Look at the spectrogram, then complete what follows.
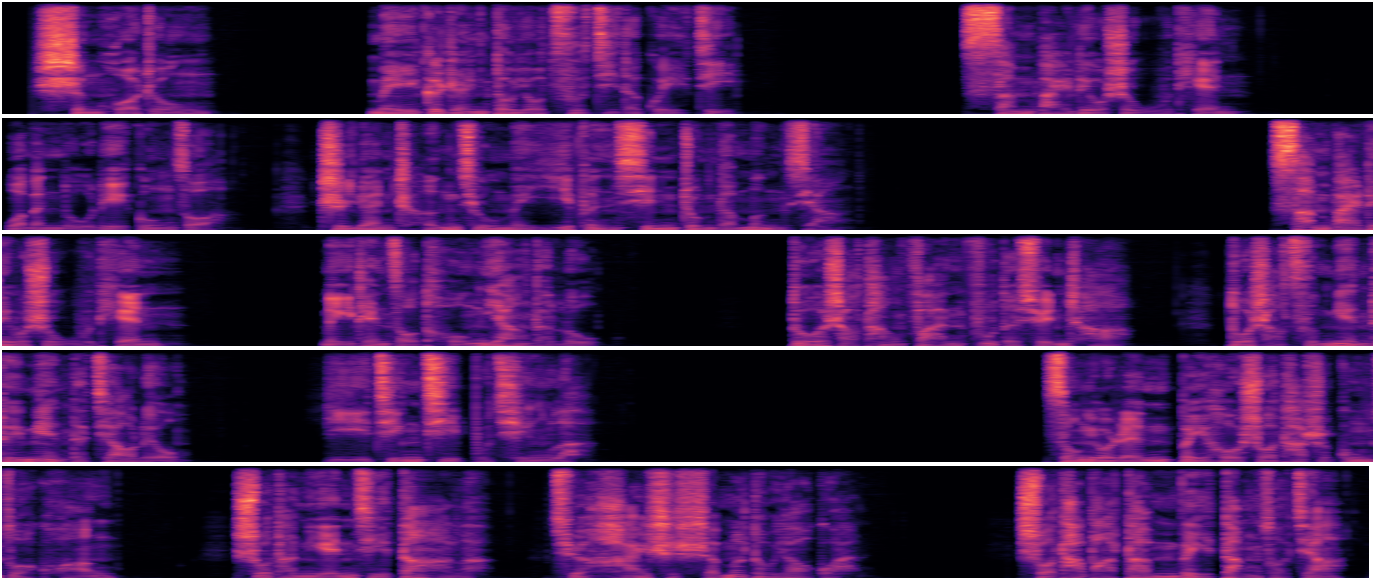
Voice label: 广告; 永不止步

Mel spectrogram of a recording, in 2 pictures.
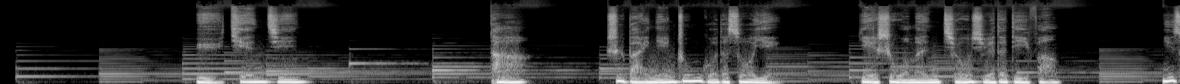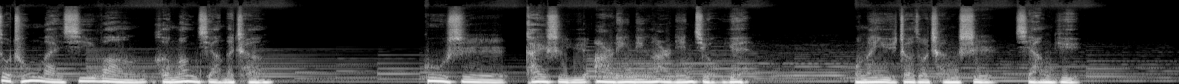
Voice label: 男 微电影 走心沙画

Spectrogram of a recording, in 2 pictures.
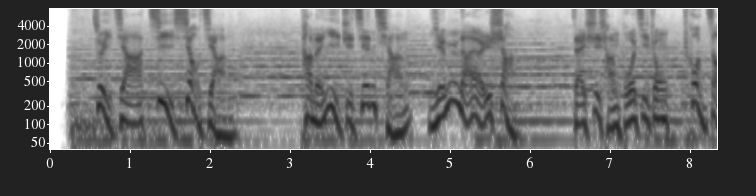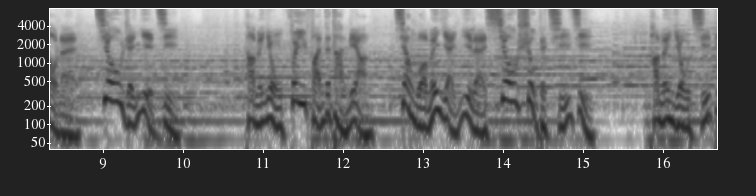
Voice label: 男 颁奖; 国内销售部

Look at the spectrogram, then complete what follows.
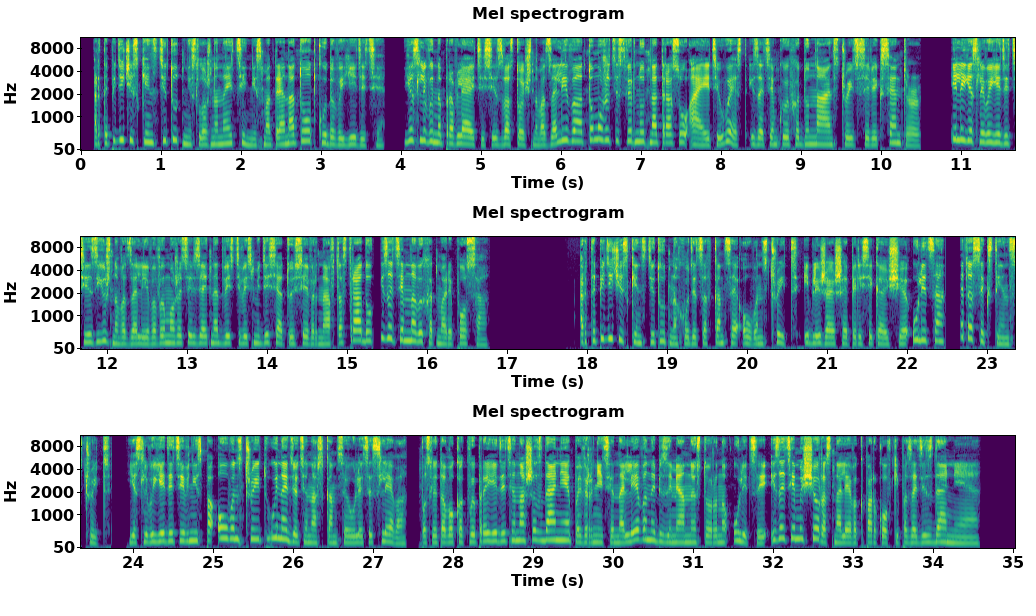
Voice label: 俄语女 干音 激情语调

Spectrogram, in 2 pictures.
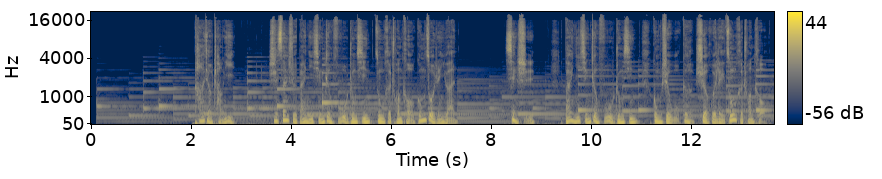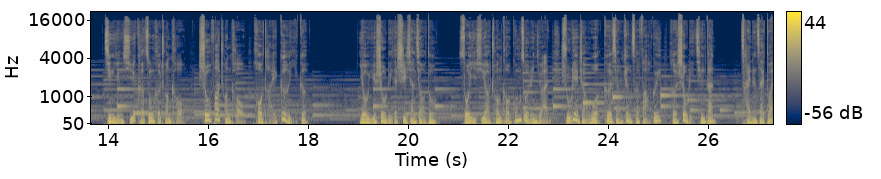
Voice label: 男 解说 行政服务中心; 三水白坭行政服务中心

